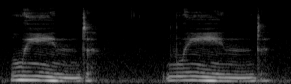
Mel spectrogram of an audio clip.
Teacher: and the D sound ended how do you pronounce this word the final sound of the verb an infinitive form is the N consonant sound this is a voiced consonant therefore it is case 2 where the ed is pronounced as the D sound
